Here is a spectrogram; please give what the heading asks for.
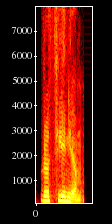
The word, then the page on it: ruthenium: Indian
